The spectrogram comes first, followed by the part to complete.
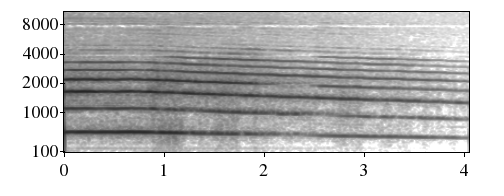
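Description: A siren winding down: a single wailing tone that holds, then slowly sinks in pitch and fades away.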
